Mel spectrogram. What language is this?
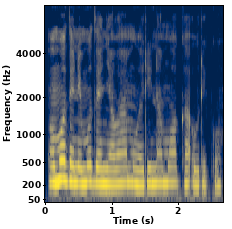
Kikuyu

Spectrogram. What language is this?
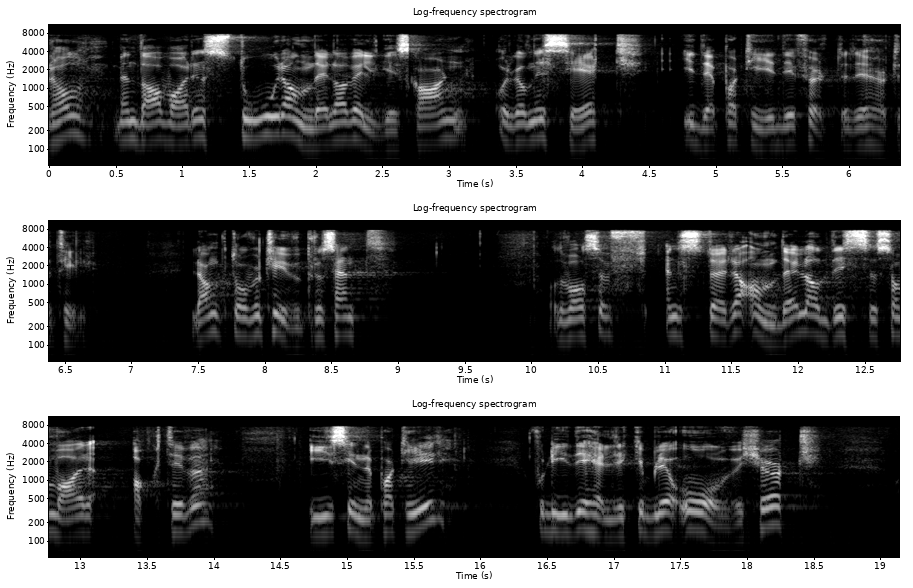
Norwegian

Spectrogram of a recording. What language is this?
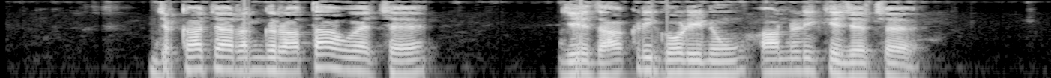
Od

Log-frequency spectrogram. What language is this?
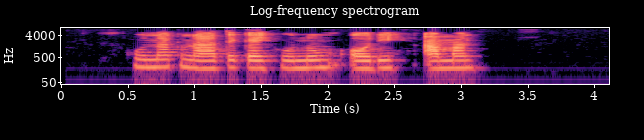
Yaqui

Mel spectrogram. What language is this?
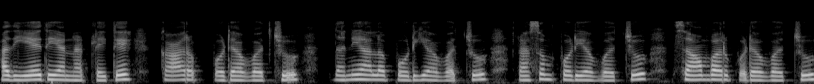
Telugu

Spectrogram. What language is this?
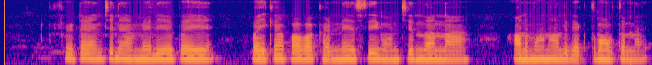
Telugu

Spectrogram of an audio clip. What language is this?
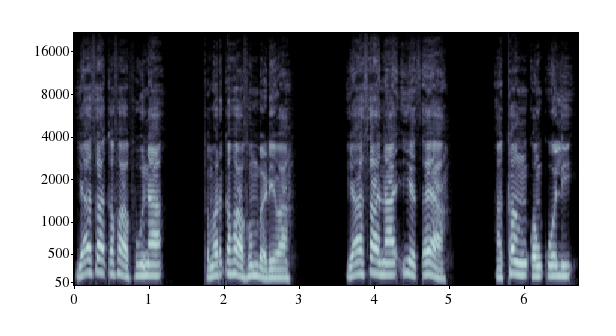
Hausa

